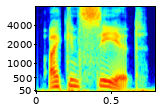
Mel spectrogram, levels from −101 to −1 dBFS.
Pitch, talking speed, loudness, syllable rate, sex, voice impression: 175 Hz, 300 wpm, -17 LUFS, 6.2 syllables/s, female, very feminine, adult-like, slightly clear, intellectual, slightly sharp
